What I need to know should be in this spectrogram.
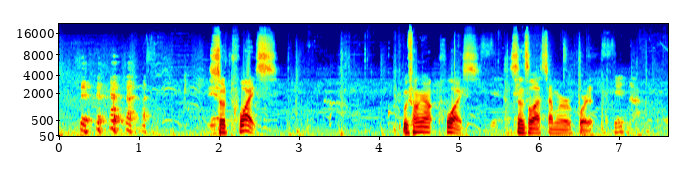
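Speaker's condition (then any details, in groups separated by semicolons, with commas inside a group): No condition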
